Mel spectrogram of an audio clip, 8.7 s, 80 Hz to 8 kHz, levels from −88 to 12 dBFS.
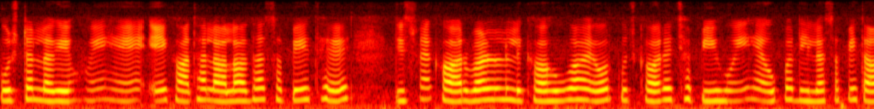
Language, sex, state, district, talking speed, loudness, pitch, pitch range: Hindi, female, Chandigarh, Chandigarh, 170 wpm, -18 LUFS, 245 Hz, 235-270 Hz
